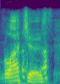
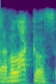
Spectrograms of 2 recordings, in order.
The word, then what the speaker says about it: Vlachos: I had nachos on the brain, so I'm thinking Vlachos, and all of a sudden he's Vlachos.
